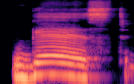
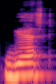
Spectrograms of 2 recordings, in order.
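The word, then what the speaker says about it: guest: तो जी का जो यू का जो उच्चारण है ना वो साइलेंट हो जाता है यू को हम पढ़ते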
